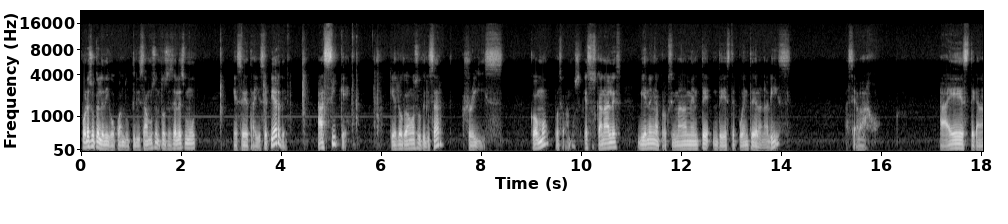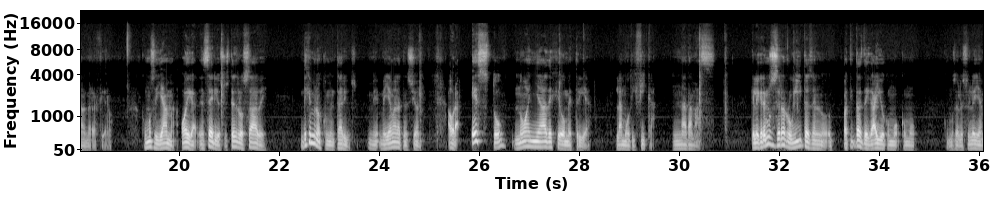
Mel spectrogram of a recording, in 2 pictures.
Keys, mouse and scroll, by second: 0.6 middle click, 1.3 click, 2.2 click, 2.7 middle click, 2.7 shift+click, 3.1 shift+middle click, 3.2 shift+click, 3.8 shift+middle click, 4.8 shift+middle click, 5.6 KP_1, 6.7 click, 7.6 click, 9.1 middle click, 12.4 middle click, 13.6-16.1 drag, 16.5-18.2 drag, 18.3-19.7 drag, 20.0 middle click, 21.1 shift+click, 21.7 shift+click, 22.5 click, 23.3-24.3 drag, 24.7 click, 26.4 click, 27.3 click, 28.0 shift+click, 28.5 shift+click, 29.7 click, 30.8-31.9 shift+drag, 32.5 f, 33.3 click, 35.2 click.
